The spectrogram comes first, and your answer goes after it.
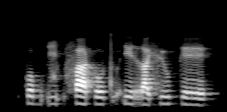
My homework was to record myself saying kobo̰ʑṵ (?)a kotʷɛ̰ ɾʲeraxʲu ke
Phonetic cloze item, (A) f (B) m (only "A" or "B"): A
